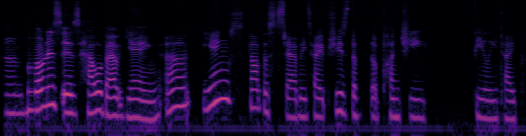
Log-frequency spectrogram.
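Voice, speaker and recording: A woman's voice: mid-range voice, lively intonation, unhurried. Female, mid-range voice. Casual livestream co-host, conversational, takes questions from the audience. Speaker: co-host reading out chat questions. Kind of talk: casual group chat on a livestream.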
